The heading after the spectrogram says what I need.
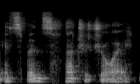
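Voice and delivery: dry, sarcastic "such a joy". Real, not acted. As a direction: say it deadpan, meaning the opposite. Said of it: "I mean that very sarcastically".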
